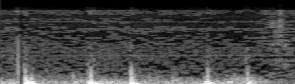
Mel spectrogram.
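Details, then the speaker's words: Physiological splitting of the second heart sound heard with an electronic stethoscope over the pulmonic area, where it normally widens on inspiration and becomes single on expiration. "in normal patients the splitting of the second heart sound should only be heard heard in the pulmonic area"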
